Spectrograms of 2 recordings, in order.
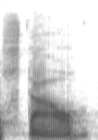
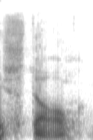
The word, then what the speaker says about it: Stow: Stow, rhymes with owl. Western Pennsylvania is known for having a lazy mouth. Here in Portland, I go by Stull.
